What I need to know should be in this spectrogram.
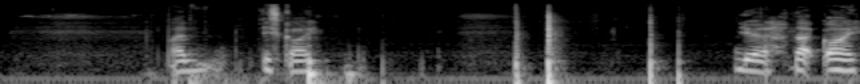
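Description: A boy speaks softly and closely into a microphone.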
